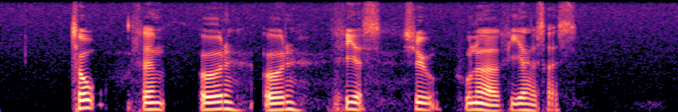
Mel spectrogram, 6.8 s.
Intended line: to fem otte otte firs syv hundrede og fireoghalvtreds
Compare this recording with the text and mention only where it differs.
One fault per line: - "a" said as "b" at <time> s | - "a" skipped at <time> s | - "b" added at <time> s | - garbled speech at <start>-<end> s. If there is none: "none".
none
